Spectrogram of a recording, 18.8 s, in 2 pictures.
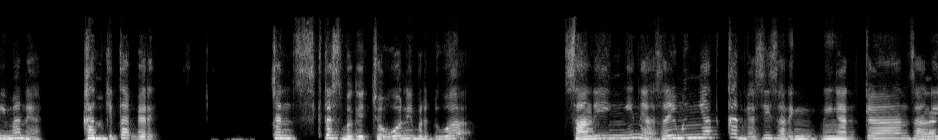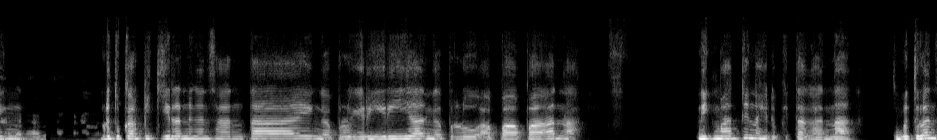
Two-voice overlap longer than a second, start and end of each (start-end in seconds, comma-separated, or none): none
